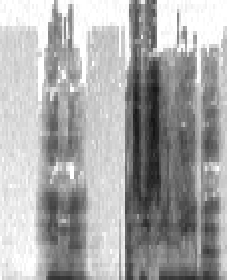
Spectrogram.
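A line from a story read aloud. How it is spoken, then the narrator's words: Delighted exclamation. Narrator (German): rief der entzückte Biribinka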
